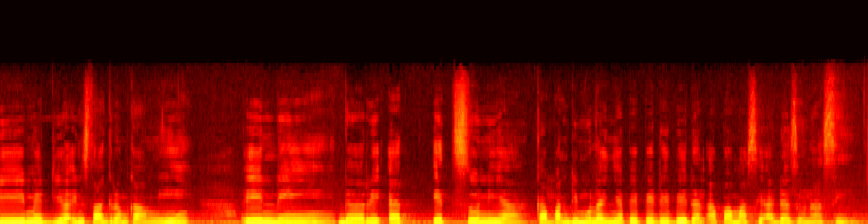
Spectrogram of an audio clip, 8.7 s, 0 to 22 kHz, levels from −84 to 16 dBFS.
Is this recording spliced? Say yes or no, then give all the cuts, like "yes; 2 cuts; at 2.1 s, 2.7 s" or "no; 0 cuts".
no; 0 cuts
